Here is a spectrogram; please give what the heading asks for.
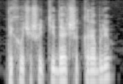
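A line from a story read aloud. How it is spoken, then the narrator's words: Soft question. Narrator (Russian): мягко спросила Лайт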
